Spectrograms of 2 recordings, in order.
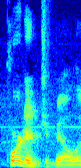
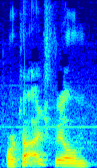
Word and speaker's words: Portageville: 12th as well portageville portageville is probably how it's pronounced there portage would be french but anyway we see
